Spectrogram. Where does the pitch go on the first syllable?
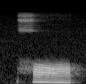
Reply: falling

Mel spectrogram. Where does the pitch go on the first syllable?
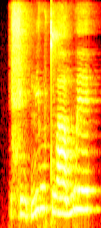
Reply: low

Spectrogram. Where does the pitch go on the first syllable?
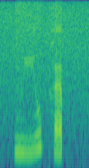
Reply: rising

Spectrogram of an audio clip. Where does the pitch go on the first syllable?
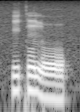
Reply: high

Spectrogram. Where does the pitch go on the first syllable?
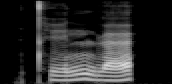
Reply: rising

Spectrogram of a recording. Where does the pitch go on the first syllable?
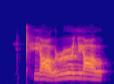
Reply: low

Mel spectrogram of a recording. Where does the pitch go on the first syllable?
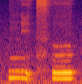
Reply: falling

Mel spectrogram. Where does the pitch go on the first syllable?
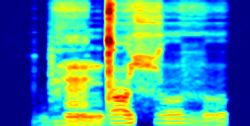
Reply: low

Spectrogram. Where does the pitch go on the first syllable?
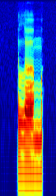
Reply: low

